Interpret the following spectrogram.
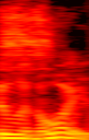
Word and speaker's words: Illinois: Illinois, which is Illinois, I think. Illinois, that's how you say it.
